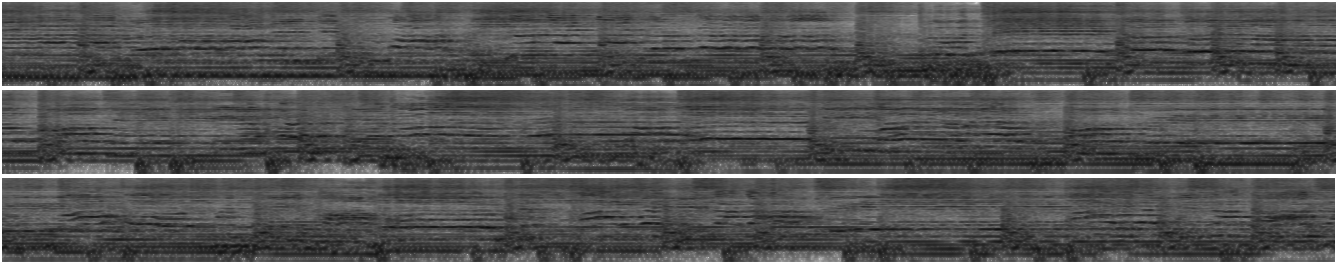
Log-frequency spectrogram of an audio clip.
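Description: Two women singing a gospel song into microphones over continuous instrumental accompaniment.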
